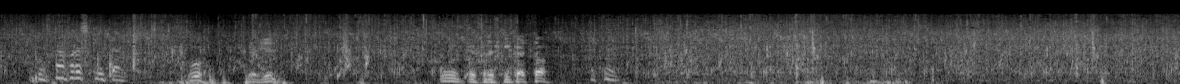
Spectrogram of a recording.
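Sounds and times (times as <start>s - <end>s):
water trickling and rushing: 0.0s - 11.7s
speech: 0.3s - 3.0s, 4.4s - 6.4s.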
